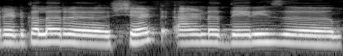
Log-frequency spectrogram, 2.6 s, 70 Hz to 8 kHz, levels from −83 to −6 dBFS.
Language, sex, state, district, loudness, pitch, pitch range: English, female, Chandigarh, Chandigarh, -11 LUFS, 215 Hz, 210-225 Hz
